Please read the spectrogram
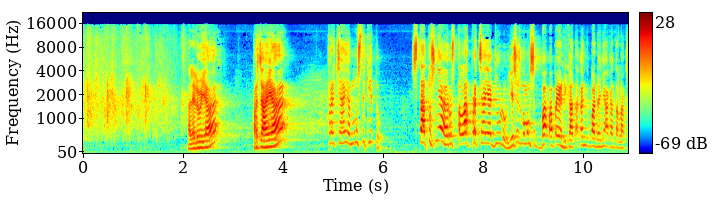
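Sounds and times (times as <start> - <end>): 
large crowd applauding: 0.0 - 2.1
speech: 2.1 - 2.8, 3.4 - 4.2, 4.9 - 10.9.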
